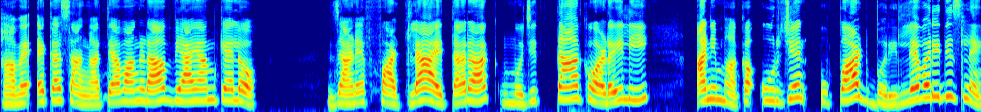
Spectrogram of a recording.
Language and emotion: Goan Konkani, happy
